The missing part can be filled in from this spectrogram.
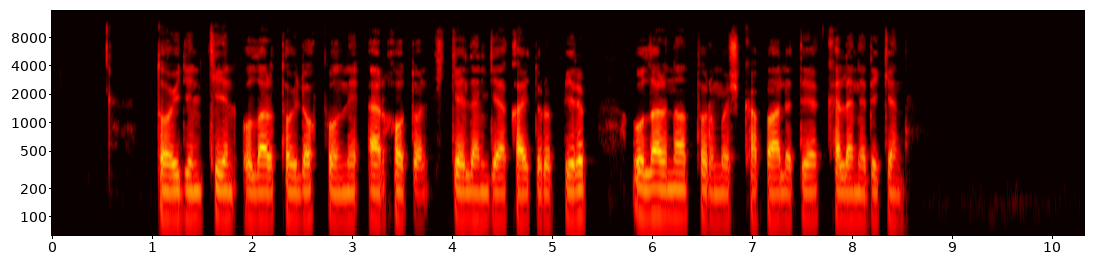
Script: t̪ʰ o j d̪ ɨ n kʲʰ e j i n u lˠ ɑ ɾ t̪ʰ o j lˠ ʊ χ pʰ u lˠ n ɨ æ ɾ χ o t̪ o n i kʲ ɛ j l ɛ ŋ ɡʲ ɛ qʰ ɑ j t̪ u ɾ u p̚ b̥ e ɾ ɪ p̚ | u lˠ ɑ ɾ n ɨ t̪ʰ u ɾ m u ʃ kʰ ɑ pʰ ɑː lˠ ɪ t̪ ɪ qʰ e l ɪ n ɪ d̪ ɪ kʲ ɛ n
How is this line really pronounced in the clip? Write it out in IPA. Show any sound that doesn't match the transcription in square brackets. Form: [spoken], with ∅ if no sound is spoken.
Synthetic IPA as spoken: t̪ʰ o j d̪ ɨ n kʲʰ e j i n u lˠ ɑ ɾ t̪ʰ o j lˠ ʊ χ pʰ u lˠ n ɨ æ ɾ χ o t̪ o n i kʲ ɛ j l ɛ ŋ ɡʲ ɛ qʰ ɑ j t̪ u ɾ u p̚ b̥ e ɾ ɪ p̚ | u lˠ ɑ ɾ n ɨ t̪ʰ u ɾ m u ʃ kʰ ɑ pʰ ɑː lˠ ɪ t̪ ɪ qʰ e l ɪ n ɪ d̪ ɪ kʲ ɛ n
